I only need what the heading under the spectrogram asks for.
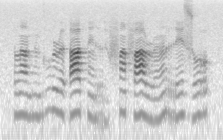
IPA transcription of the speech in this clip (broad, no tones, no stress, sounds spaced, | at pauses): l ã ɡ ə̃ ɡ o̤ ɹ ə ʔ a θ ẽ r ə̤ f ã f a ɹ ə̃ r e z o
